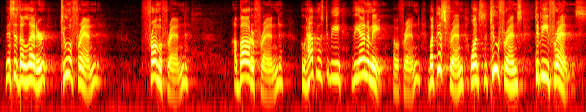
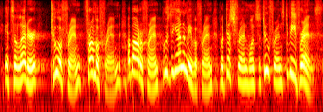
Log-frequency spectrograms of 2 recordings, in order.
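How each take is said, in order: First: It is said slowly. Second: It is said fast.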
